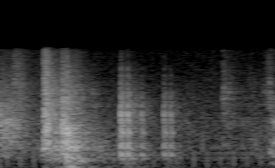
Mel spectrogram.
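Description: Thuds of a body on a padded floor mat as a grappling partner is turned over: a loud double thud about half a second in, then a few lighter knocks and shuffles.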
